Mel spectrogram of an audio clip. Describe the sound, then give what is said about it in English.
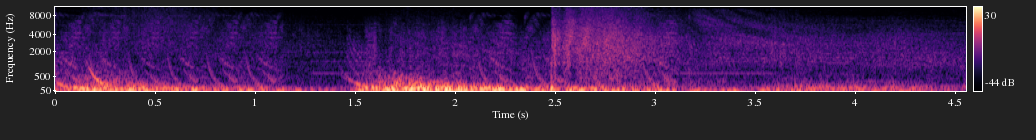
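Sci-fi spaceship weapons fire during a space battle as enemy ships return fire: loud, dense blasts, booms and whooshing sweeps layered without a break, with no talk. “Enemy ships coming through now. All about. They're returning fire.”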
